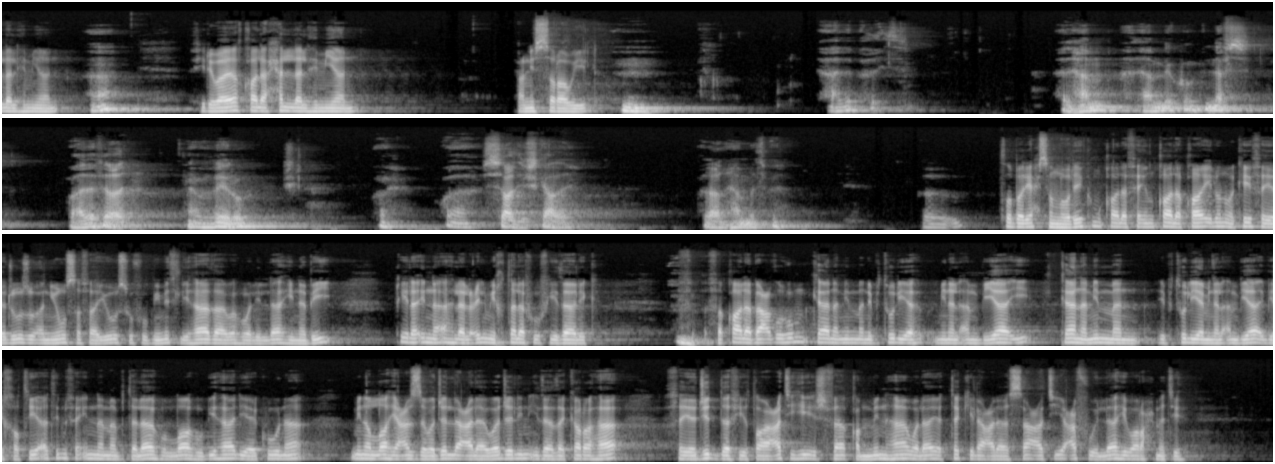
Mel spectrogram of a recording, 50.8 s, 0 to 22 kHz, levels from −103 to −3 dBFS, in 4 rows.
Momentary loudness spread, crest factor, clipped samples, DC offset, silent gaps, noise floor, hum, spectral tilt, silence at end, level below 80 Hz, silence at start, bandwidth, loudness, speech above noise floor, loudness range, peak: 13 LU; 22 dB; under 0.1%; under 0.1%; none; -78 dBFS; none; -6.5 dB/octave; 0.85 s; -62 dBFS; 0 s; 12 kHz; -23 LUFS; 56 dB; 8 LU; -2 dBFS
